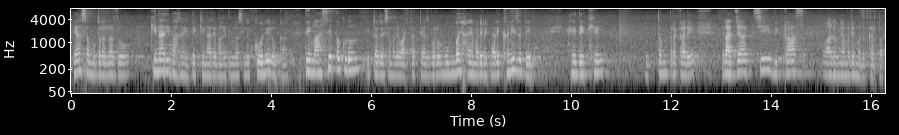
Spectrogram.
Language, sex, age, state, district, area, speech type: Marathi, male, 18-30, Maharashtra, Satara, urban, spontaneous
